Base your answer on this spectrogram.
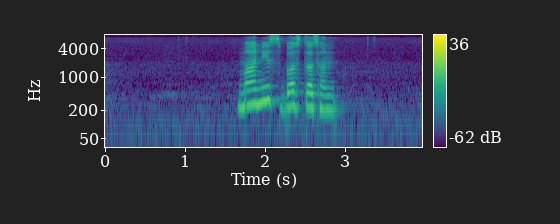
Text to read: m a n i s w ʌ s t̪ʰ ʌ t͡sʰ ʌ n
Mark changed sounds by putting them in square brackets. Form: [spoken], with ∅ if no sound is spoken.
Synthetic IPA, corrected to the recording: m a n i s [b] ʌ s [t̪] ʌ t͡sʰ ʌ n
